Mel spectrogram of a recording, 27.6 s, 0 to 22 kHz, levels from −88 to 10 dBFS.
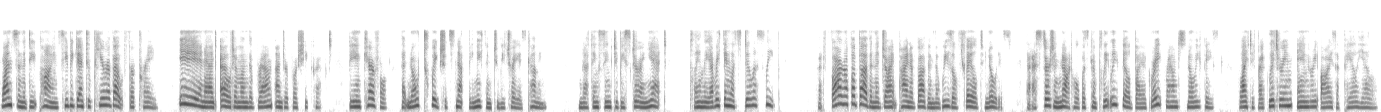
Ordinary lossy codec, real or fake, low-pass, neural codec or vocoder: AAC, 48 kbps; fake; 7.2 kHz; codec, 16 kHz, 4 kbps, FreqCodec, smaller model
